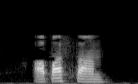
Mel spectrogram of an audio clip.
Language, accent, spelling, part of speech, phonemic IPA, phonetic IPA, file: Armenian, Eastern Armenian, ապաստան, noun, /ɑpɑsˈtɑn/, [ɑpɑstɑ́n], Hy-ապաստան.ogg
- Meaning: refuge, asylum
